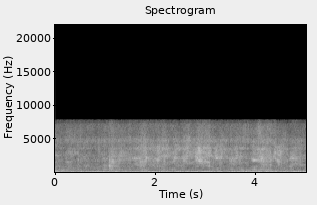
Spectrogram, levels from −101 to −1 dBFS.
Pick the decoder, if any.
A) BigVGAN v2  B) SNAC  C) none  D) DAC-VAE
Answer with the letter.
B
